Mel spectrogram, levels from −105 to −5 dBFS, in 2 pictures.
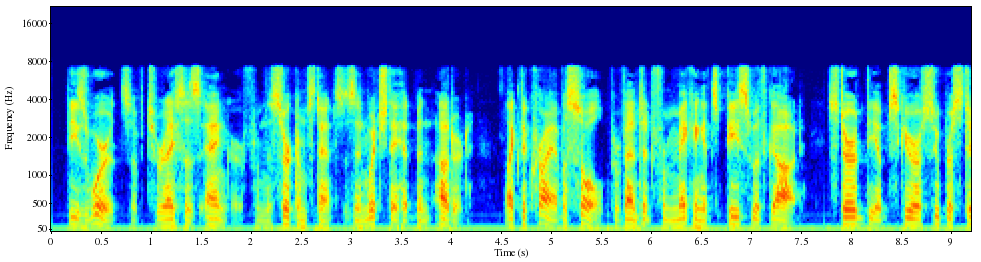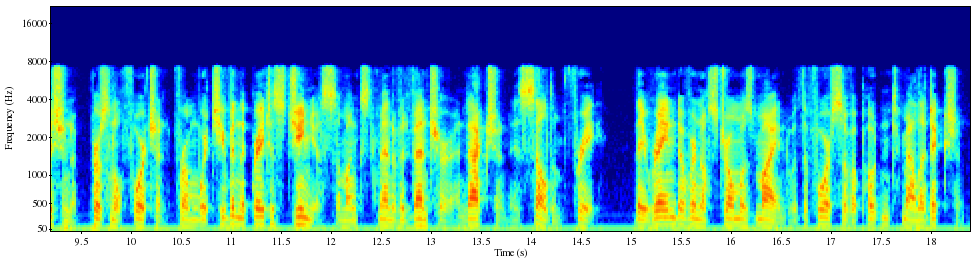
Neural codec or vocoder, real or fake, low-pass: none; real; 7.2 kHz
